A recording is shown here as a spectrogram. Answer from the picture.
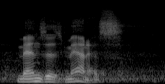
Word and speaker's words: mens et manus: We pronounce it mensis manus.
